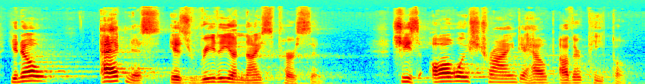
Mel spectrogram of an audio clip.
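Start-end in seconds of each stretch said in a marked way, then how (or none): none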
